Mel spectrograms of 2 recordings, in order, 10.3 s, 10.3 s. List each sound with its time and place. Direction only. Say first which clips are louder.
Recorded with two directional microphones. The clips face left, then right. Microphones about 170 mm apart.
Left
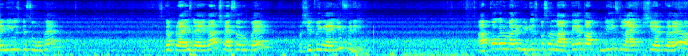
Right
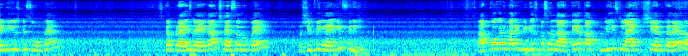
0.0 s a woman's voice: right 4 dB; 10° right (ahead or behind)
2.4 s a woman's voice: right 3 dB; 10° right (ahead or behind)
7.2 s a woman's voice: right 3 dB; 5° right (ahead or behind)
